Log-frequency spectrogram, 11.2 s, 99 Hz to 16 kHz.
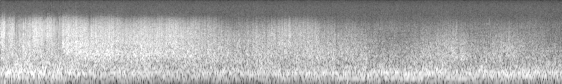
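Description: First atomic bomb test explosion in the New Mexico desert in 1945, a loud rumbling roar that starts strong and slowly settles into a long, steady, wind-like low rush with no voices.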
